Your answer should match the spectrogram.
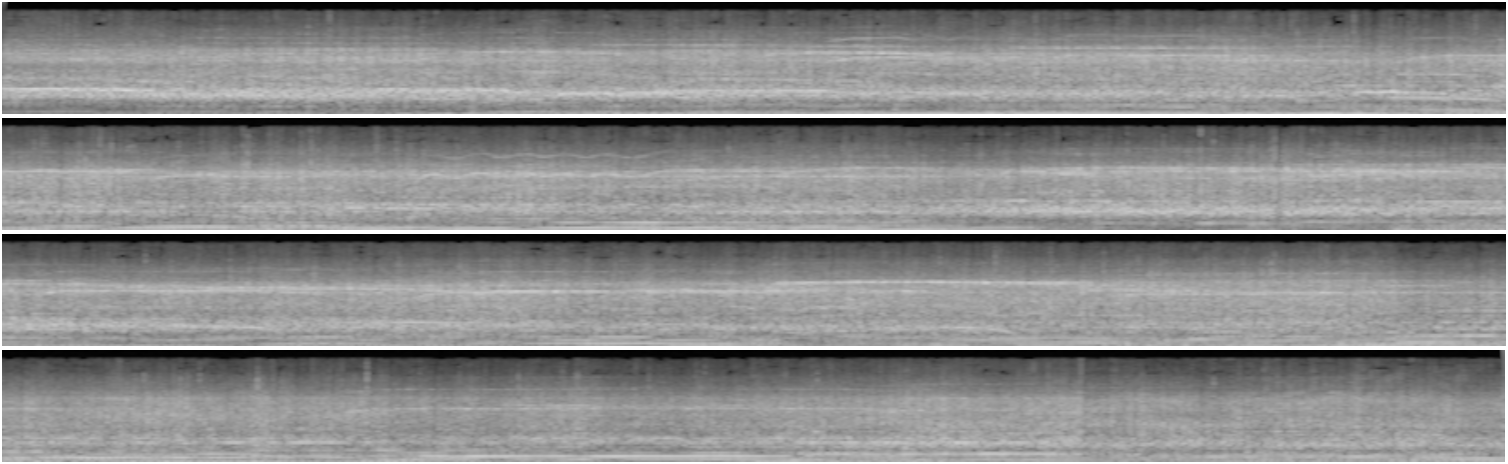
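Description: Music playing over a large arena crowd cheering and whooping, steady and loud throughout.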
